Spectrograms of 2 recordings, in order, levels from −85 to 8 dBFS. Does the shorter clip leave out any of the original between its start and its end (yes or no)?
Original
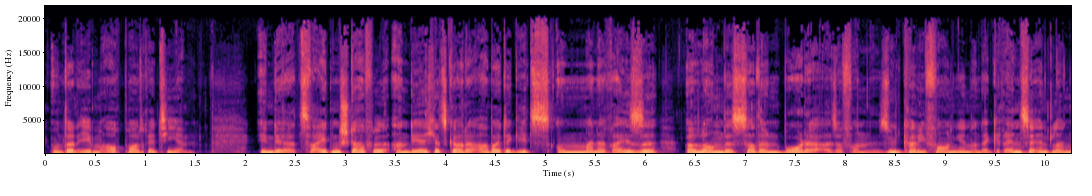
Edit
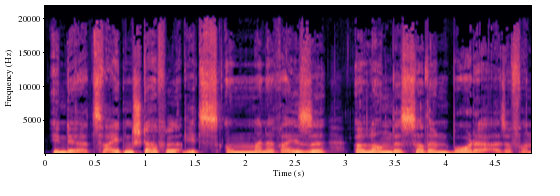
yes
